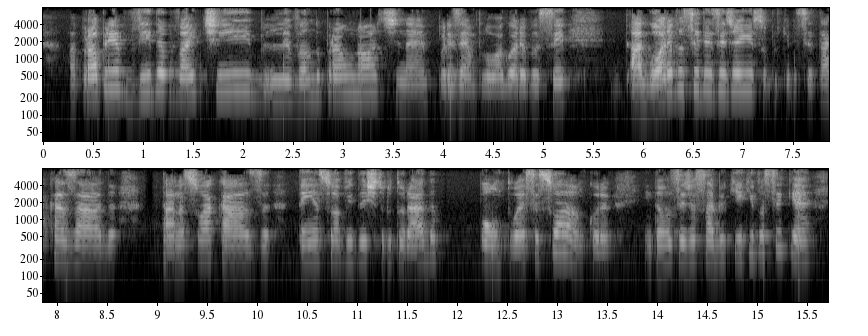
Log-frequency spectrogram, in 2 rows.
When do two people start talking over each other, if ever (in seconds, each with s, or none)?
none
